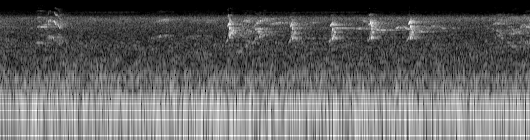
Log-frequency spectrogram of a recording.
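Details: A forest kingfisher in Australia gives a short run of six sharp, high, scratchy notes, about two or three a second, over a steady low wind rumble.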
